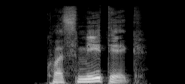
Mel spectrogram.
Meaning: cosmetics (act or study of enhancing beauty)
- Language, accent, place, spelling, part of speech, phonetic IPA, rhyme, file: German, Germany, Berlin, Kosmetik, noun, [kɔsˈmeːtɪk], -eːtɪk, De-Kosmetik.ogg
